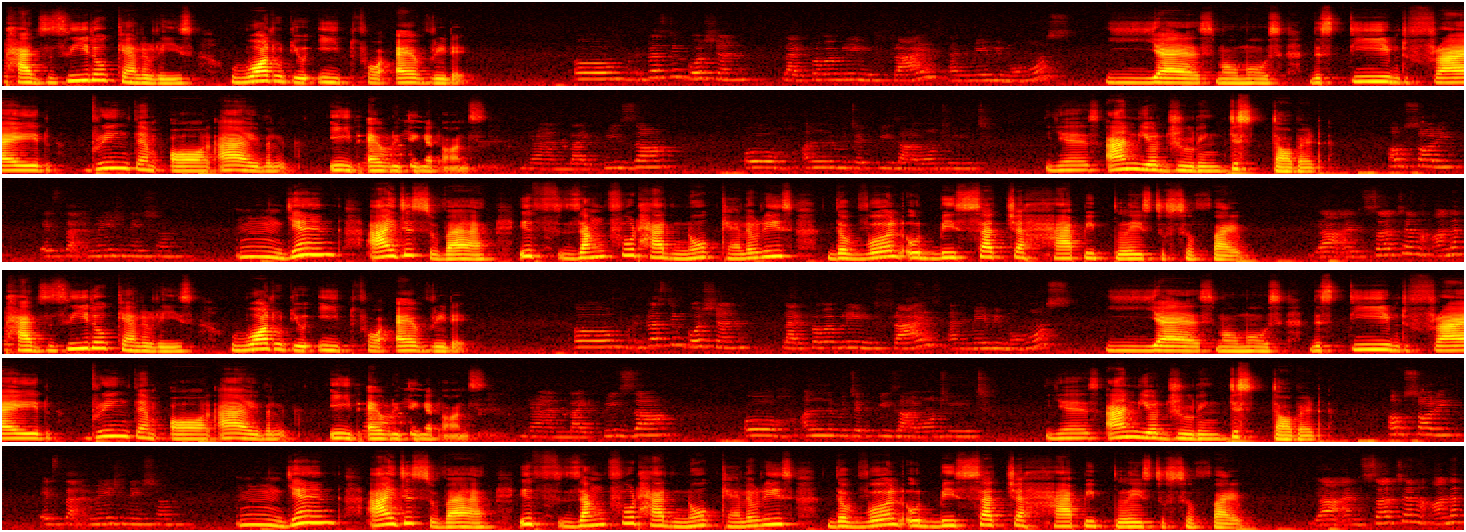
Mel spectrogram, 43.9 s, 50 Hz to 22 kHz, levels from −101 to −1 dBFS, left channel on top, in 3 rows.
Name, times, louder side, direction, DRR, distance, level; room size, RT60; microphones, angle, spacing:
voice 1, 0.0-1.9 2.3-4.6 11.0-15.1 15.4-17.5 17.9-19.3 25.0-27.7 31.6-41.7, left 1 dB, 5° left, 0.4 m, -31 dB
voice 2, 5.7-10.6 18.1-18.6 19.4-21.4 22.0-24.5 28.5-29.3 29.6-31.1 42.3-43.8, right 1 dB, 45° right, 2.9 m, -50 dB
10.5 x 6.7 x 6.5 m
head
